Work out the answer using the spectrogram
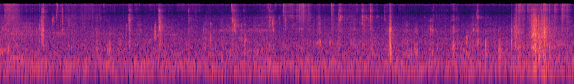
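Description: A person biting into and chewing a crisp deep-fried pakora close to the microphone: soft crunches and mouth clicks, with a louder burst of crunching near the end.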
